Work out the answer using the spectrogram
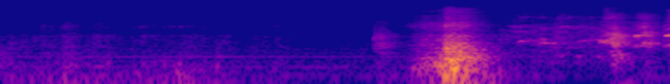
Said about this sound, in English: So without further ado, last week's video, our youth pastor falling out of his chair in the office. Let's check it out.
